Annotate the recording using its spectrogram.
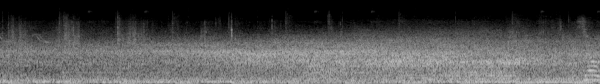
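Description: Outdoor noise: a steady rushing that grows louder in the second half, with light footsteps on paving.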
